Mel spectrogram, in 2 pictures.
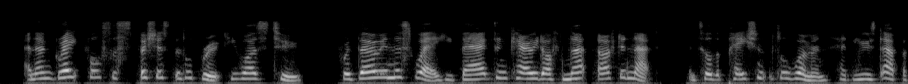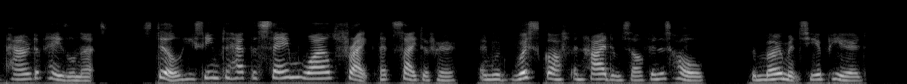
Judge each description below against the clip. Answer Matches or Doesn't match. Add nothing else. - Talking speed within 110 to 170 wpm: Doesn't match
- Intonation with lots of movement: Doesn't match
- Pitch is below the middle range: Doesn't match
